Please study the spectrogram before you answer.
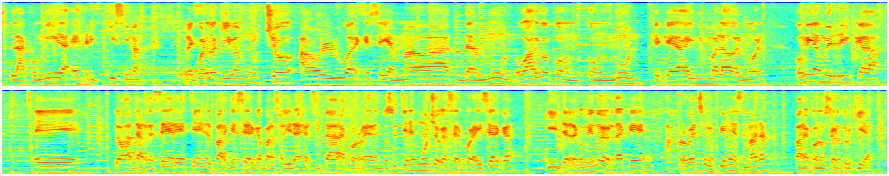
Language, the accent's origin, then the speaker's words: Spanish; Panama; Bueno, yo ahorita mismo me encuentro, gracias a Dios, ya nuevamente en mi tierra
